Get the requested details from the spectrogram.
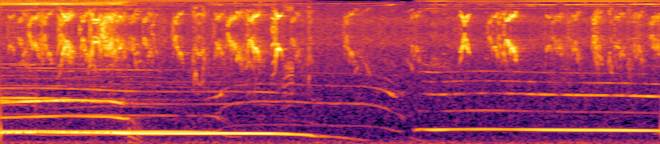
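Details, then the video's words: Mother wolf gives a long, steady, mid-pitched howl that bends downward and fades near the middle, then after a short gap begins a new level howl that carries on to the end. "Mother Wolf Howling Sound Effects"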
